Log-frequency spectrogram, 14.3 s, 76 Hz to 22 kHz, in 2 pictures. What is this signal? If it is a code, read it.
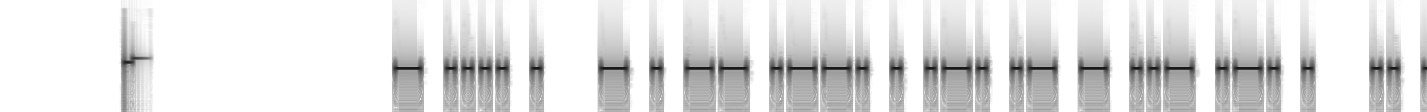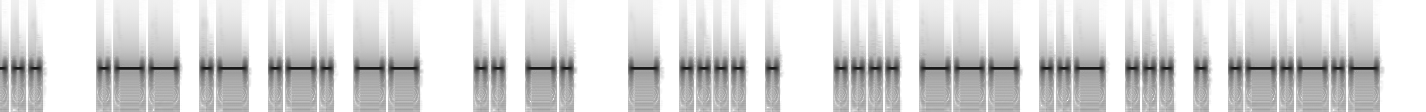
Morse code, heard as a keyed tone, about 28 wpm, 700 Hz. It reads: THE TEMPERATURE IS WARM IN THE HOUSE.
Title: Sentences from Top 1000 Words - Review Part 4 - 28wpm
